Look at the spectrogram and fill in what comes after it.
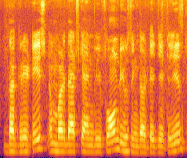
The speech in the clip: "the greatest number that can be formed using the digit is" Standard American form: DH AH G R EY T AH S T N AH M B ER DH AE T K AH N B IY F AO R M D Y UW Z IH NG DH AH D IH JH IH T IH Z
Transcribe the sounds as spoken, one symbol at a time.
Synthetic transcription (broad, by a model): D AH G R EY T AH S T N AH M B ER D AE T K AH N B IY F AO R M D Y UW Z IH NG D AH D IH JH IH T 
